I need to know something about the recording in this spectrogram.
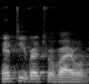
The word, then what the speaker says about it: antiretroviral: of Africans by providing antiretroviral, that's how you pronounce it, antiretroviral drugs.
